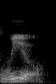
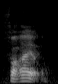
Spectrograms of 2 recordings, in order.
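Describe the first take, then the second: First: It starts with a w sound, like 'wheel'. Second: It starts with a v sound, like 'vial'. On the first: The speaker calls it wrong. "It's not pronounced wheel" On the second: The speaker calls it right. "It's actually supposed to be pronounced vial"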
